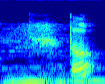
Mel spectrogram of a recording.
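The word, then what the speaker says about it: ت: এভাবে বলতে হবে এটা তা জিহ্বার আগাটা সামনের উপরে দুই দাঁতের গোড়ার সাথে লাগাতে হবে তা সামনের উপরে তো অনেক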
